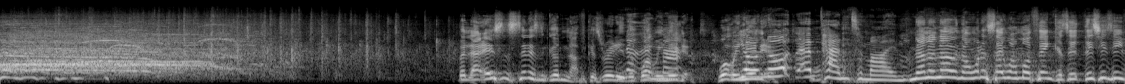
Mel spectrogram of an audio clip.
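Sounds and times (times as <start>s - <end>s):
laughter: 0.0s - 1.5s, 6.1s - 8.2s
audience cheering: 0.0s - 5.1s
speech: 4.6s - 11.2s.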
